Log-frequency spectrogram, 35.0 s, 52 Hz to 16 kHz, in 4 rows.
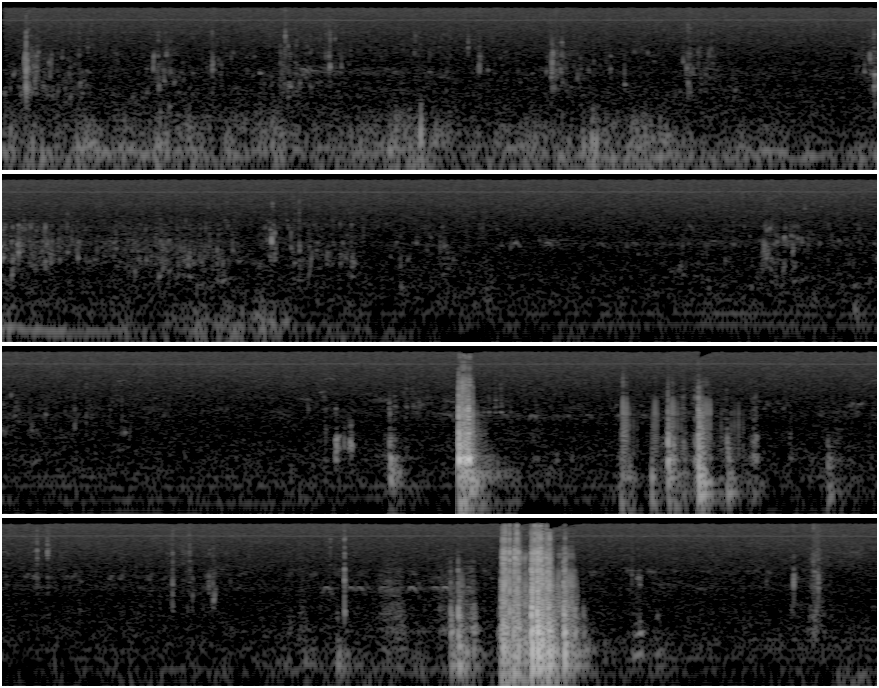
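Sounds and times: light taps and knocks on kayak: 20.8s - 22.6s, 23.7s - 25.2s, 29.5s - 29.9s, 30.7s - 32.2s.

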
